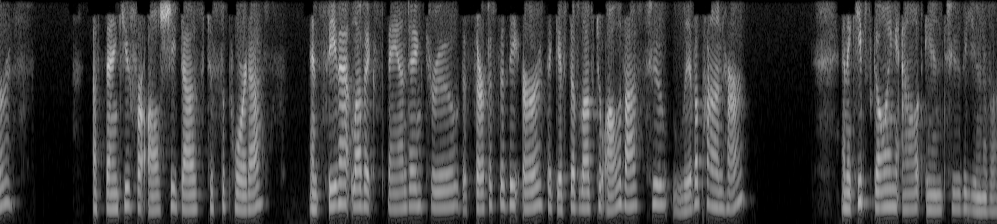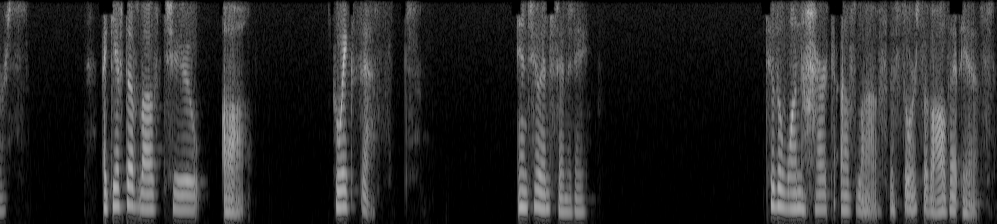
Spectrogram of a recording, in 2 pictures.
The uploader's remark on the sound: in response to callers' questions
